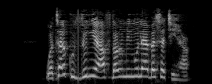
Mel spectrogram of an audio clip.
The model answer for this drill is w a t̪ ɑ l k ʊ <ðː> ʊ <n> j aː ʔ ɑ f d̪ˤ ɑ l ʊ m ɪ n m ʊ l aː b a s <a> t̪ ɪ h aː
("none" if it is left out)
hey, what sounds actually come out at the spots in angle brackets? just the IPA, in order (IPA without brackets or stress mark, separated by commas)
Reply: ðː, n, a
